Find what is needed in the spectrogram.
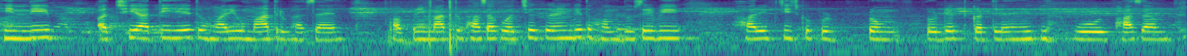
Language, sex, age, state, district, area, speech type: Hindi, female, 30-45, Uttar Pradesh, Mirzapur, rural, spontaneous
